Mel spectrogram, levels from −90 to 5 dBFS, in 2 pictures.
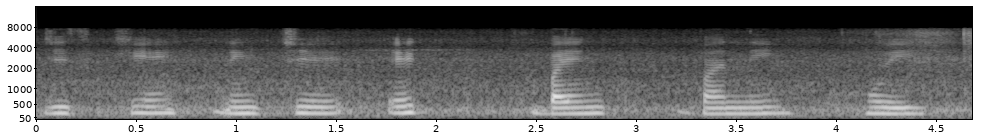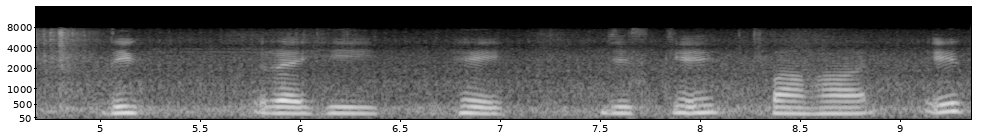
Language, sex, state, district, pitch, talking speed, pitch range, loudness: Hindi, female, Madhya Pradesh, Dhar, 205 Hz, 75 wpm, 195-215 Hz, -19 LUFS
